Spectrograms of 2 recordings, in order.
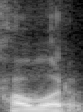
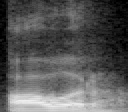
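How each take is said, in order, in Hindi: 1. शब्द की शुरुआत h ध्वनि से होती है। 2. शब्द की शुरुआत स्वर ध्वनि से होती है। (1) "not hour" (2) "the correct pronunciation is hour ... Because H is silent"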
